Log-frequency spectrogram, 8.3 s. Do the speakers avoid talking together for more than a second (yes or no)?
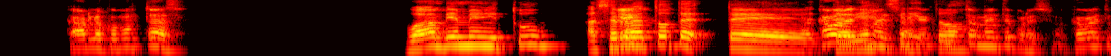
no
